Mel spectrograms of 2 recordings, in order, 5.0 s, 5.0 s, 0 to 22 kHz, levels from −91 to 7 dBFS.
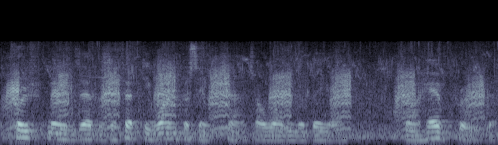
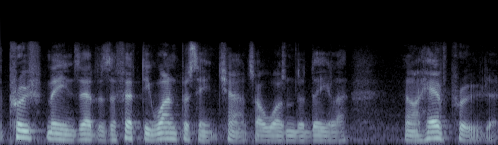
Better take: second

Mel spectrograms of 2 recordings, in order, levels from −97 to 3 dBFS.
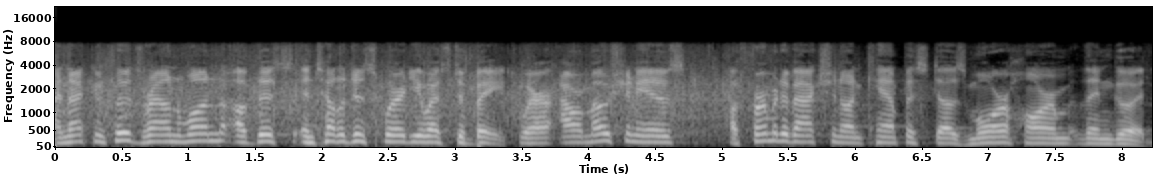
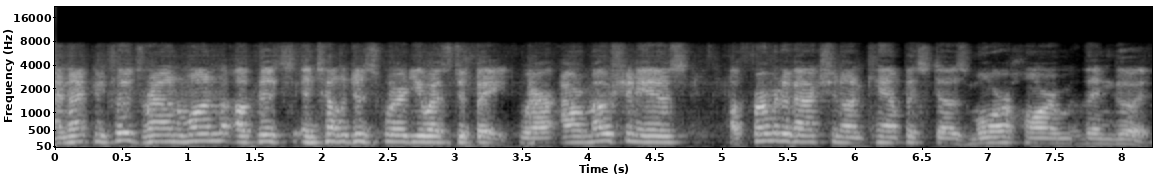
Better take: first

